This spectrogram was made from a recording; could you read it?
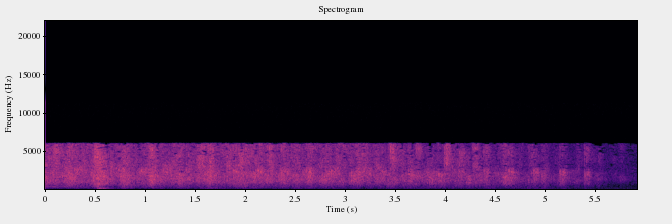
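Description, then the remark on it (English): A crowd at a church service in Arlington applauds steadily for several seconds to welcome a woman up to share her testimony, a dense wash of many hands clapping at a fairly even loudness, with a faint low hum underneath and no talking. “Can we clap and just welcome her up?”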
